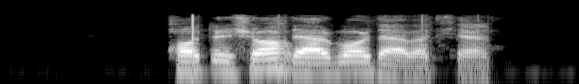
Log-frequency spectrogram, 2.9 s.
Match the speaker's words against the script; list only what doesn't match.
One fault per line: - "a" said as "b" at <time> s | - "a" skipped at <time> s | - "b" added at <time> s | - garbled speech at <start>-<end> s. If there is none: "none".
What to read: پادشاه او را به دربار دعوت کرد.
- "او را به" skipped at 1.4 s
